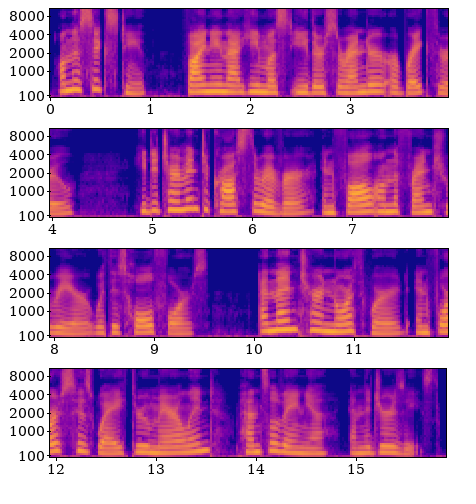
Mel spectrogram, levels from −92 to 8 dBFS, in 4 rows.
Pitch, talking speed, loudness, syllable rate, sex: 235 Hz, 160 wpm, -20 LUFS, 4.5 syllables/s, female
